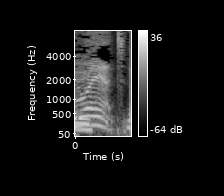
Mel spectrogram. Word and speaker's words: Brandt: Does it have a silent D in it? – B-R-A-N-D-T. Brant, not Brent.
